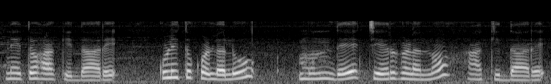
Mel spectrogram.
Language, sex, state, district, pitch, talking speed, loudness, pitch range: Kannada, female, Karnataka, Bangalore, 255 Hz, 75 wpm, -16 LUFS, 225-275 Hz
